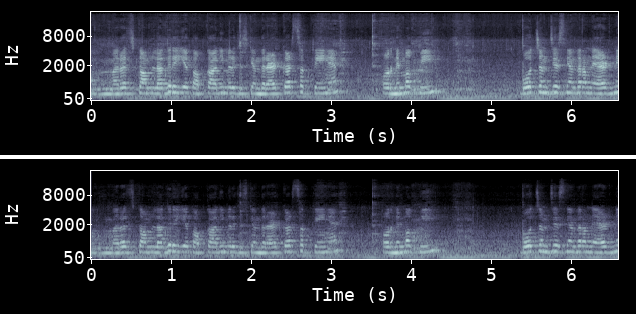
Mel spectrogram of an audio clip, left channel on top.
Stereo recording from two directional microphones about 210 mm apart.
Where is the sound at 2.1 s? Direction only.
35° left (ahead or behind).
